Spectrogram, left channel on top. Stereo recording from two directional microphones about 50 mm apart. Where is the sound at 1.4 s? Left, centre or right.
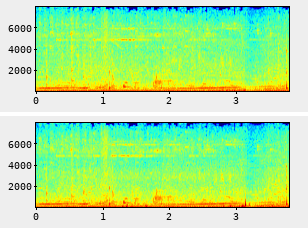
Left.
